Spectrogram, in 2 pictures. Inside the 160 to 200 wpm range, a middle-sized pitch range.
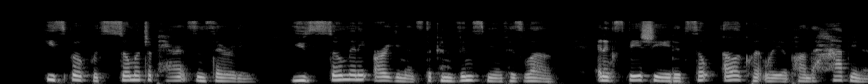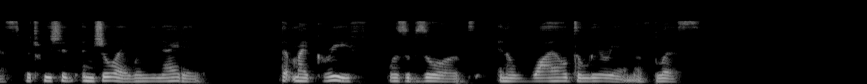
No: average, 140 wpm; average, 3.6 semitones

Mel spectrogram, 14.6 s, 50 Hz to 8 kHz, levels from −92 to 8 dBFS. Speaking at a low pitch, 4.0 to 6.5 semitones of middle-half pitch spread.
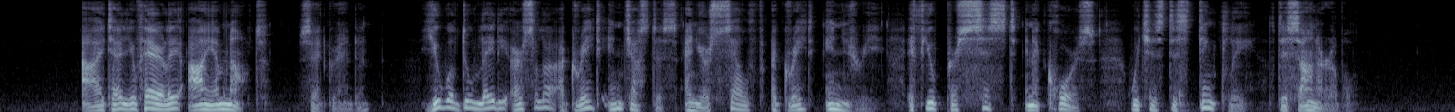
Yes: low, 130 Hz; average, 5.2 semitones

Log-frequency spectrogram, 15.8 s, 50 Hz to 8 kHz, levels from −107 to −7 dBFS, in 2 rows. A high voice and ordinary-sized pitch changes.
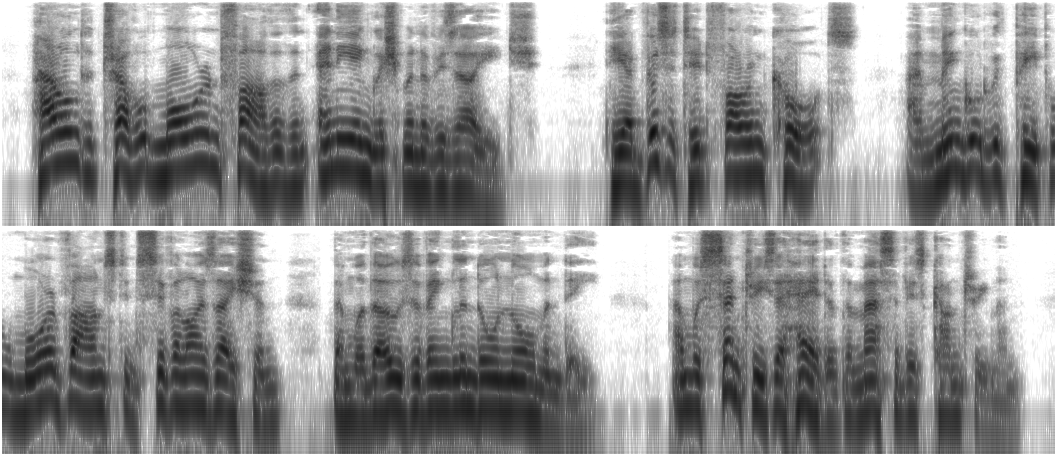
No: low, 135 Hz; average, 4.3 semitones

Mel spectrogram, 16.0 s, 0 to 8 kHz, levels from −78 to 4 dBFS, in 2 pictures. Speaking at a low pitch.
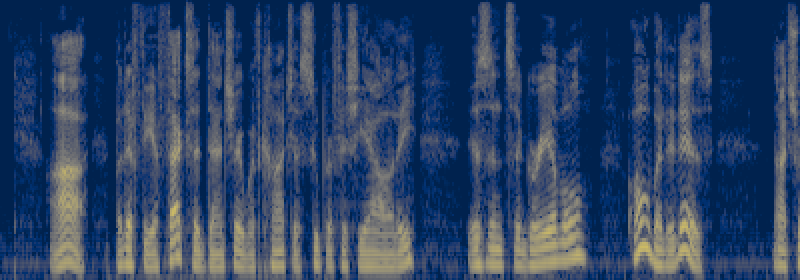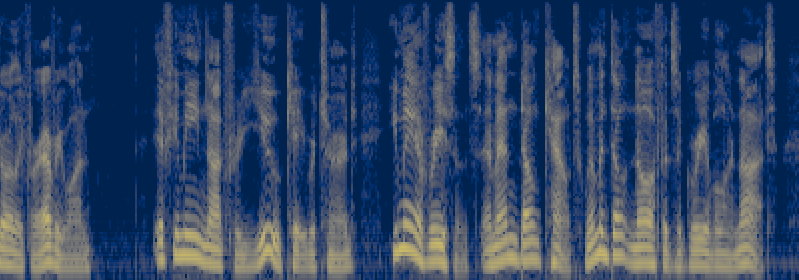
Yes: low, 110 Hz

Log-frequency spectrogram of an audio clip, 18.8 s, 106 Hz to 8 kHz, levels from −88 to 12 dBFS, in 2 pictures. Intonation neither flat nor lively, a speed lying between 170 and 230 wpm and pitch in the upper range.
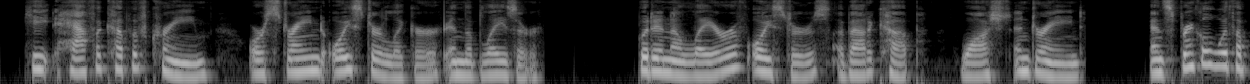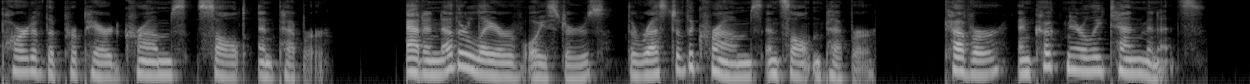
No: average, 4.2 semitones; average, 180 wpm; medium, 180 Hz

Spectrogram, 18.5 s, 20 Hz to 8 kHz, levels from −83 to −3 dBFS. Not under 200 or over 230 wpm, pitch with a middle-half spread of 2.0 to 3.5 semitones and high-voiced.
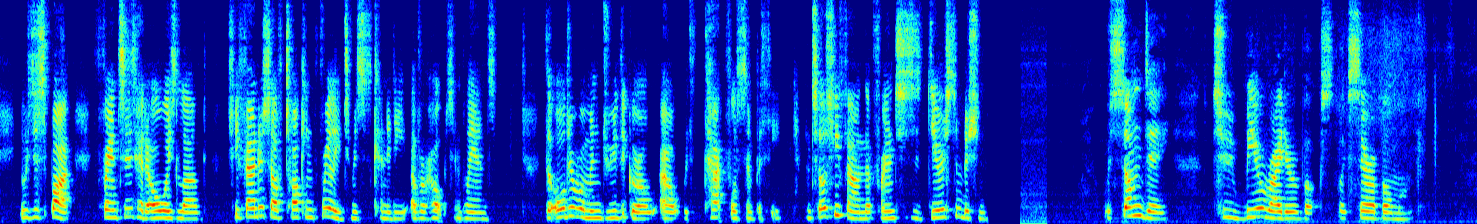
No: average, 160 wpm; average, 3.0 semitones; high, 245 Hz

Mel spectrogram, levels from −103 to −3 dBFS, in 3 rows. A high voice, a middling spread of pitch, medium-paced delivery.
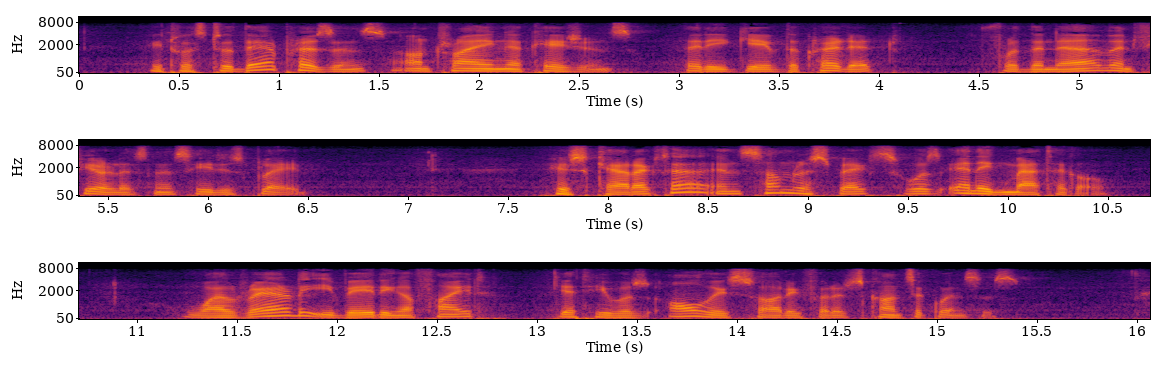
No: low, 125 Hz; average, 3.8 semitones; average, 150 wpm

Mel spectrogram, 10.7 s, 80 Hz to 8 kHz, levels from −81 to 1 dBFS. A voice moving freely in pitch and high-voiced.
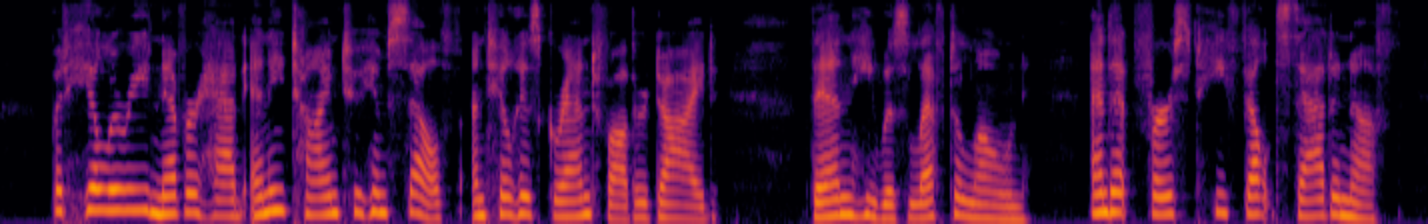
No: average, 4.3 semitones; high, 215 Hz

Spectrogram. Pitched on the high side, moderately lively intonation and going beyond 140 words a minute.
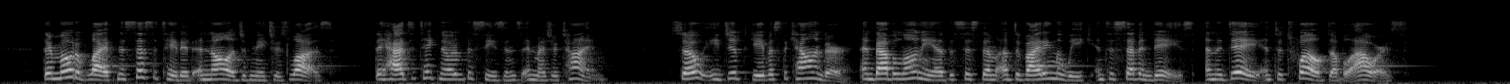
Yes: high, 235 Hz; average, 3.7 semitones; average, 180 wpm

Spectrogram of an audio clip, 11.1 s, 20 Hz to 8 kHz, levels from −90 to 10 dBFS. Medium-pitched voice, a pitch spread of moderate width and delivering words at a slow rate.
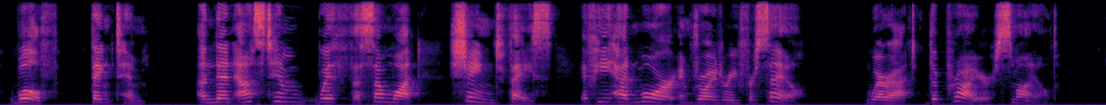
No: very high, 270 Hz; average, 3.6 semitones; slow, 125 wpm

